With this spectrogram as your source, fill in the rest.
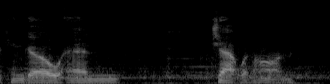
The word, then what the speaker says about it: Ann: go and chat with On. Or Anne or On, however you want to say it. in the game, it's pronounced on.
